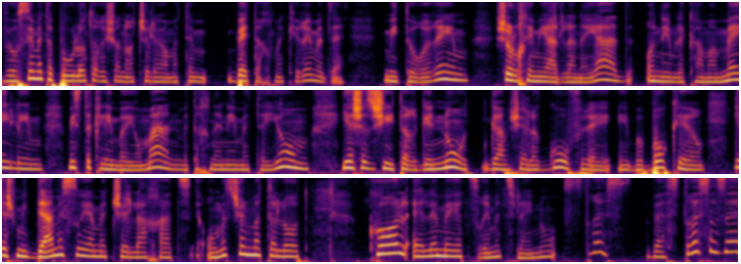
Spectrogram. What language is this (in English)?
Hebrew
